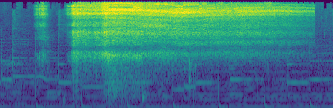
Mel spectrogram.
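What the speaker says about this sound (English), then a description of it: "So now that our cook time is over, we're gonna open up the valve." A loud, steady hiss of steam bursting from an Instant Pot pressure cooker valve after cooking spaghetti, starting abruptly and rushing continuously, with a soft rhythmic tapping underneath.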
